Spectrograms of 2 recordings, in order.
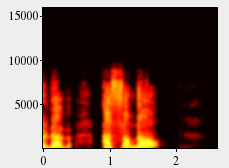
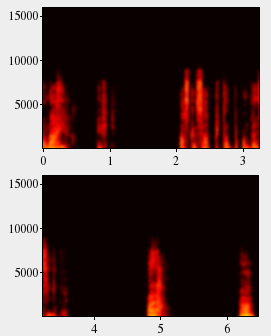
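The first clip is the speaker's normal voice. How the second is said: hushed voice; 7 semitones lower, 11 dB quieter, faster than usual. Real, not acted. Goes to garden at night.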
